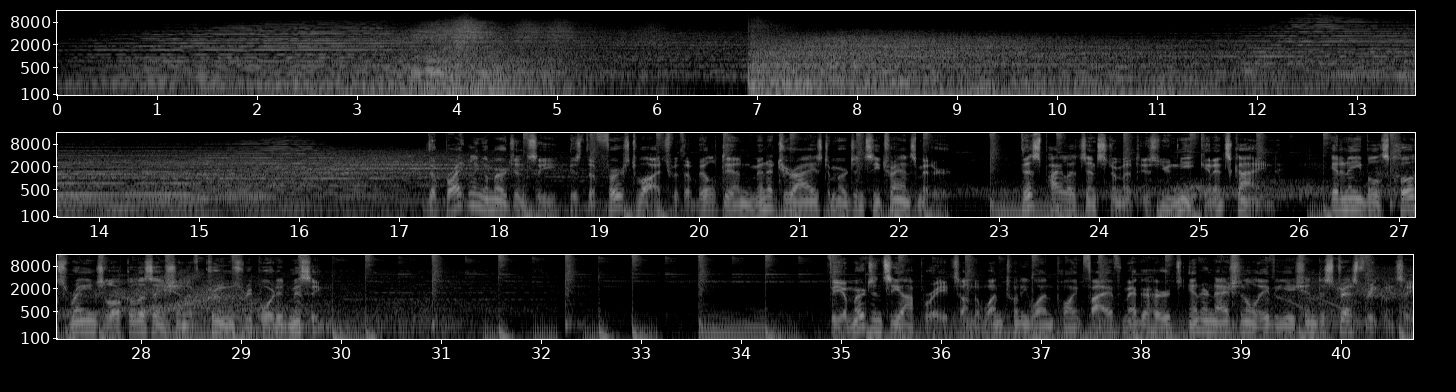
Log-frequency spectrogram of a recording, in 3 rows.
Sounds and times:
Music: 0:00.0 - 0:40.7
Speech: 0:17.2 - 0:22.5, 0:23.2 - 0:30.0, 0:34.9 - 0:40.7.

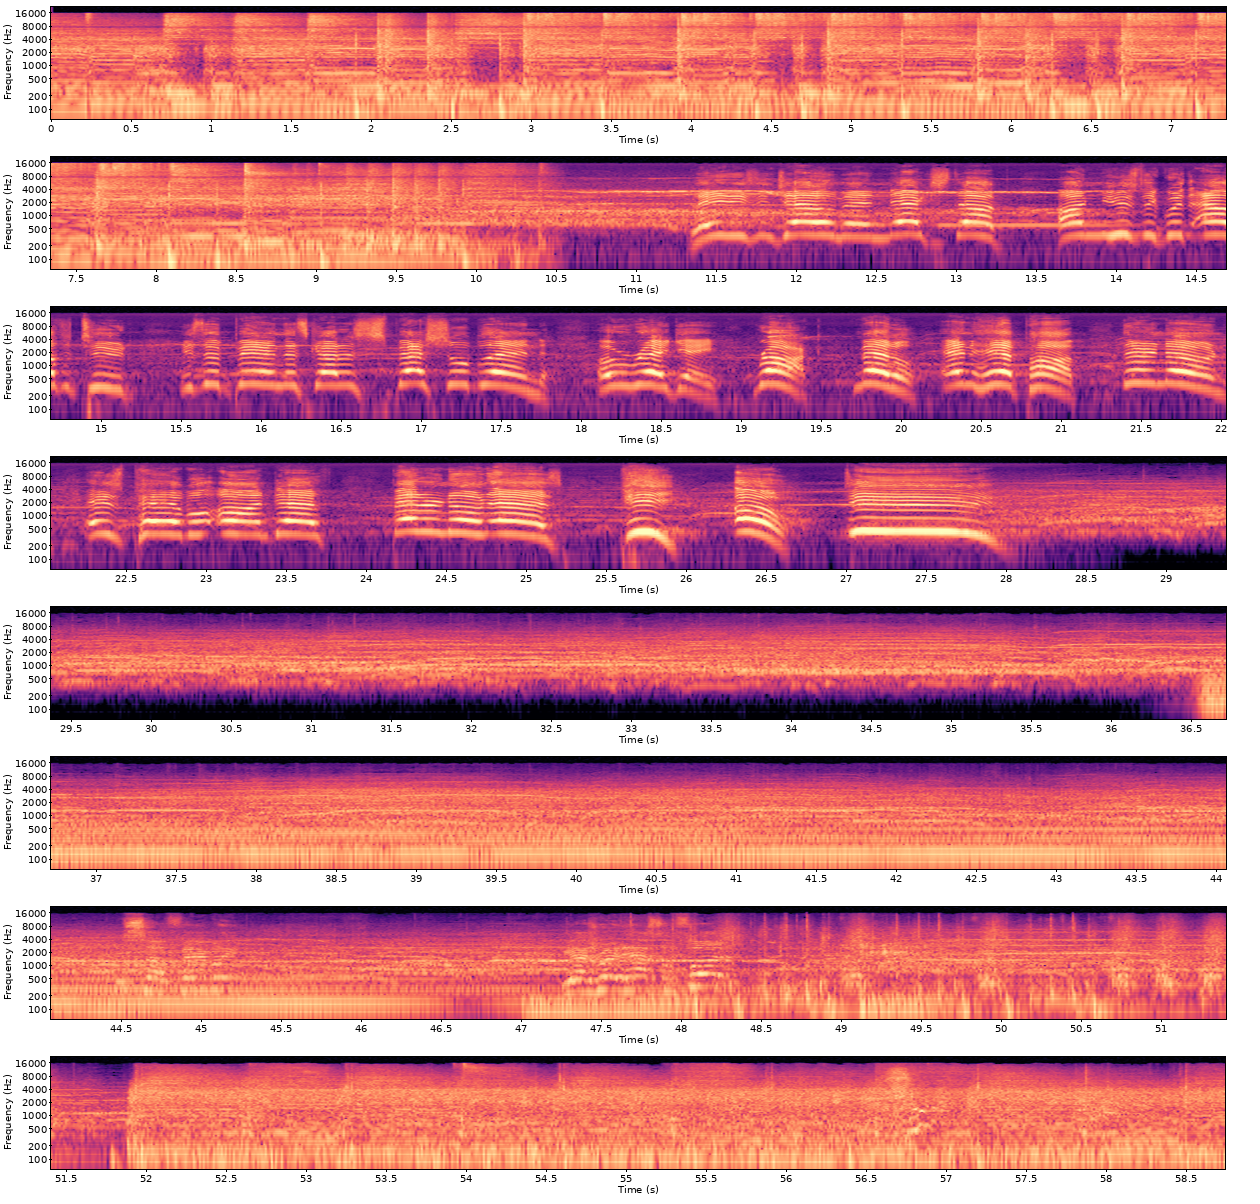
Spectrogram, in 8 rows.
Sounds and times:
Speech: 0:11.4 - 0:28.0, 0:47.3 - 0:48.4.

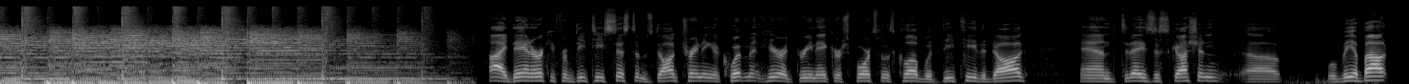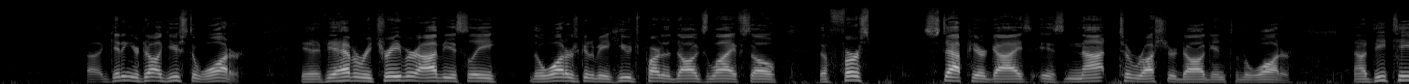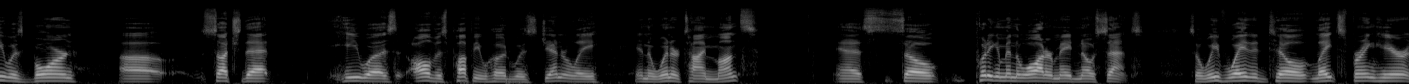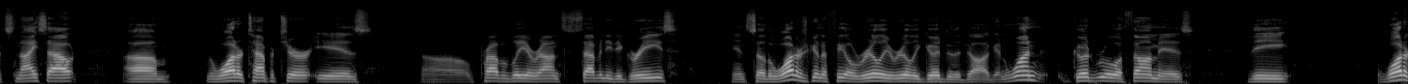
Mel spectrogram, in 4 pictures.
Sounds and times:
Speech: 0:04.9 - 0:13.9, 0:15.0 - 0:16.5, 0:17.1 - 0:22.8, 0:23.4 - 0:27.0, 0:27.6 - 0:30.9, 0:31.5 - 0:35.8, 0:36.6 - 0:54.2, 0:54.8 - 0:55.2, 0:56.1 - 0:56.3.

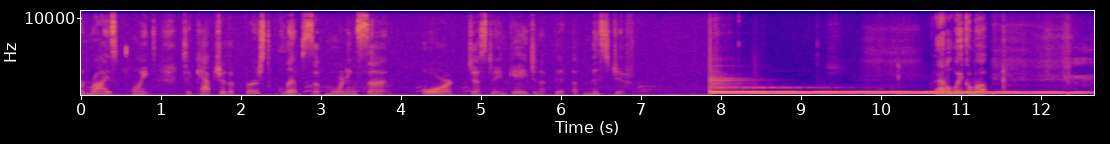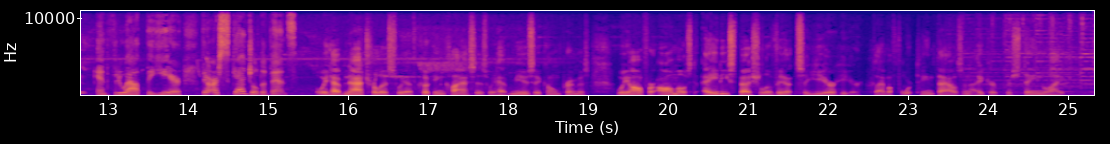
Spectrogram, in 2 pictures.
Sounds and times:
Tubular bells: 0:07.9 - 0:12.7.

